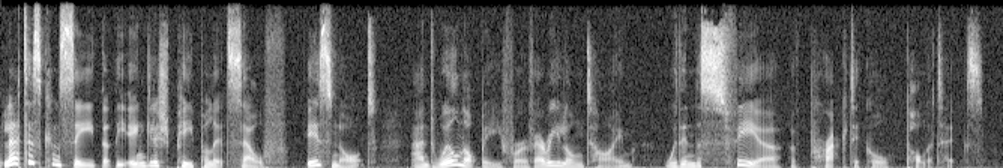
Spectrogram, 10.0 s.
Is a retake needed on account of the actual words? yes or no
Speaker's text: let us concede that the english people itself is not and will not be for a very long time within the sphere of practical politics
no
